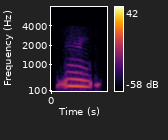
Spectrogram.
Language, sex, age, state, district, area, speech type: Nepali, female, 18-30, West Bengal, Darjeeling, rural, conversation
